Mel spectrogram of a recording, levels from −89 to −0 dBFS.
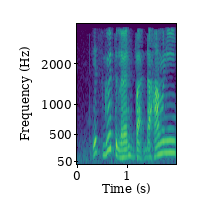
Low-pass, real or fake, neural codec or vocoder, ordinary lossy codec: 3.6 kHz; real; none; MP3, 24 kbps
